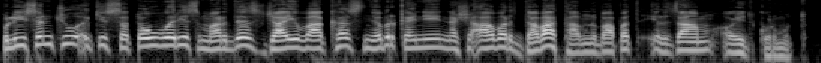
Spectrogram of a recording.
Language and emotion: Kashmiri, neutral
